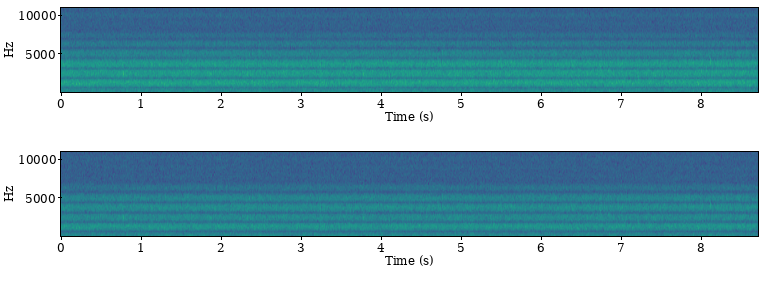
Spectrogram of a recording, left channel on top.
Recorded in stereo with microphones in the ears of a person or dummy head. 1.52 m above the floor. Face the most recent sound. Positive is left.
turn(degrees=25)  # may be behind; listen again after turning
